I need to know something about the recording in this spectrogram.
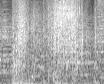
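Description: Music with a loud boom about a quarter second in, followed by a noisy crashing sound effect for most of a second, as in an animated fight hit.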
